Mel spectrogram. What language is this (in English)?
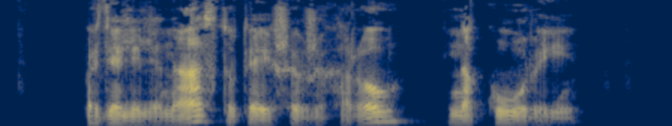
Belarusian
